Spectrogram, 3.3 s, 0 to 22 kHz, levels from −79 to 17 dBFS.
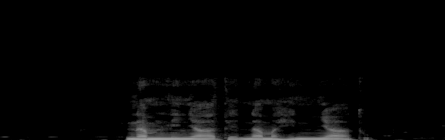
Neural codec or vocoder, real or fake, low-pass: none; real; 9.9 kHz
